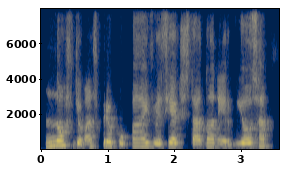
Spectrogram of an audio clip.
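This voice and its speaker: A woman gives a casual faith talk in a chatty, animated way. She tells a personal story with lively exclamations, and her voice sits at an ordinary, middle pitch for a woman. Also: brisk, slight background noise. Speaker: speaker giving a faith talk.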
